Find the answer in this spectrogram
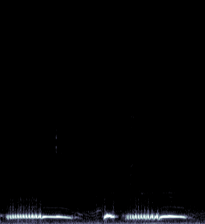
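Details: A white Barbary dove gives its 'mpuk jeruuu' cooing. A vibrating, rolling coo flattens into a smooth falling tail, then a brief sharp 'mpuk' precedes a second identical coo, with low background rumble.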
